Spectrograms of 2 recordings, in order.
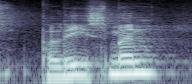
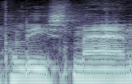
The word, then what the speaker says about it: policeman: And then we also mentioned police policeman. Notice the pronunciation there. I'm not saying policeman, I'm saying policeman. I'm using that schwa sound, uh, policeman.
